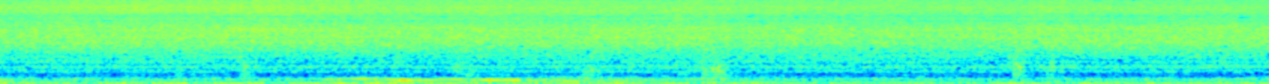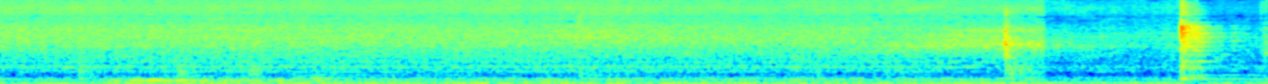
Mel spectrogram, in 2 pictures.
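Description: Mustard greens and spinach sabzi are stirred in a pan, with a soft continuous sizzle and hiss and a few sharp utensil scrapes and clanks near the end.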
